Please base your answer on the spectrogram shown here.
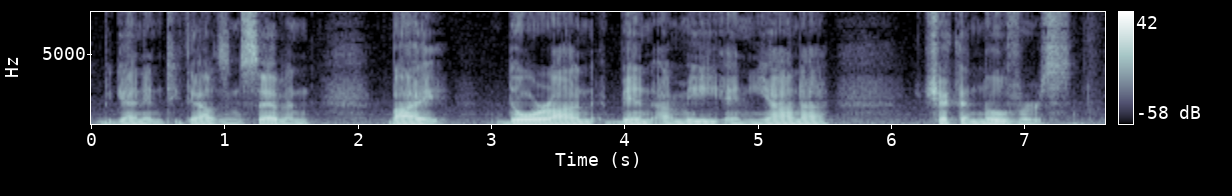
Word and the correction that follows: Chekhanovets: Let me make sure I said that name right. Chekhanovets. Chekhanovets. Sorry for mispronouncing that.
